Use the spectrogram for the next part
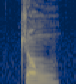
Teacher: First and foremost, let's remember that the ZH creates a J sound in Chinese. The O sound is relatively closed. · the word ZHONG is first tone, so it's flat, relatively high-pitched,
